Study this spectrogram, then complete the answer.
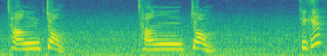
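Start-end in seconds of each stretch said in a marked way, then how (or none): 0.1-3.2 छांगचोम with clear ch, slowing; slow pronunciation demo. Shown as a demonstration. Teacher modelling an exception word. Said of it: "अंग का exception case".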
